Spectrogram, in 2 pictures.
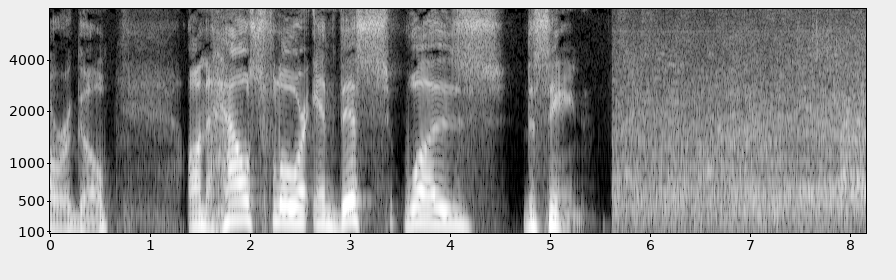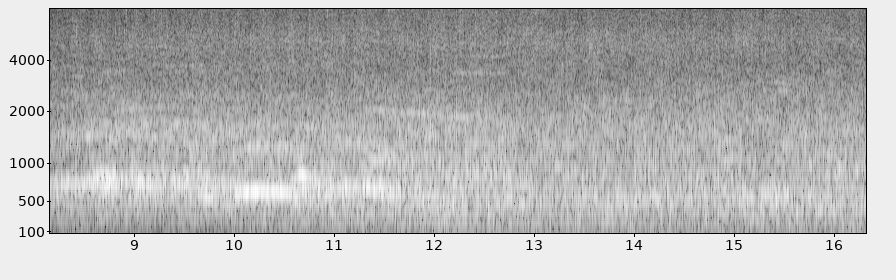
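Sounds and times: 
speech: 0.0 - 5.8
Republicans cheering on the House floor: 5.6 - 16.3.

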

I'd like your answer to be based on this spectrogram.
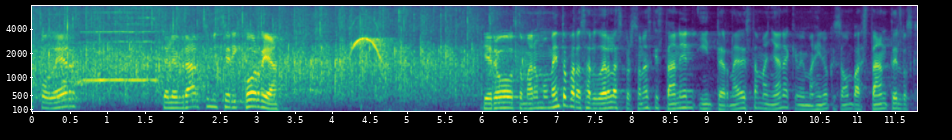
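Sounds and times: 
audience applause: 0.0 - 6.8
speech: 0.2 - 0.8, 1.8 - 3.5, 6.0 - 11.7
high whistle-like tone: 4.3 - 4.9.

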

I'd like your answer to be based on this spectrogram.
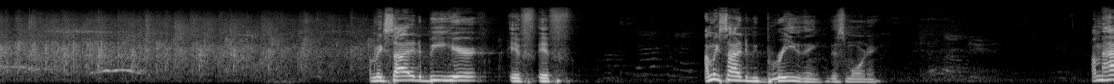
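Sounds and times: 
audience applause: 0.0 - 4.3
speech: 3.7 - 5.7, 7.1 - 8.9, 10.9 - 11.1.

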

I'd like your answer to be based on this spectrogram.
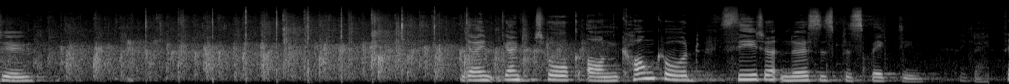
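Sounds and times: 
speech: 0.0 - 0.4, 4.6 - 9.3
audience applause welcoming a speaker: 0.0 - 5.9.

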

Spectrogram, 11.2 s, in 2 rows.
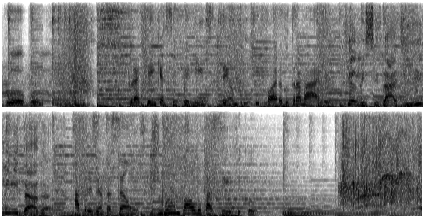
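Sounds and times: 
speech: 0.0 - 1.1, 1.7 - 9.2
music: 0.0 - 11.2
crowd clapping: 10.1 - 11.2.

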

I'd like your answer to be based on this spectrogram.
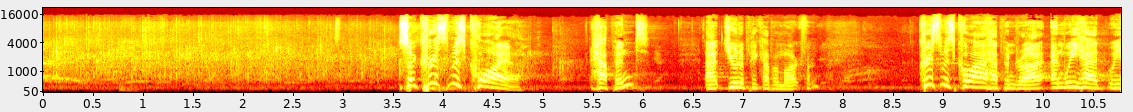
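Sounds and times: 
round of applause: 0.0 - 4.2, 4.8 - 5.4
speech: 3.6 - 4.9, 5.6 - 8.0, 8.8 - 10.7.

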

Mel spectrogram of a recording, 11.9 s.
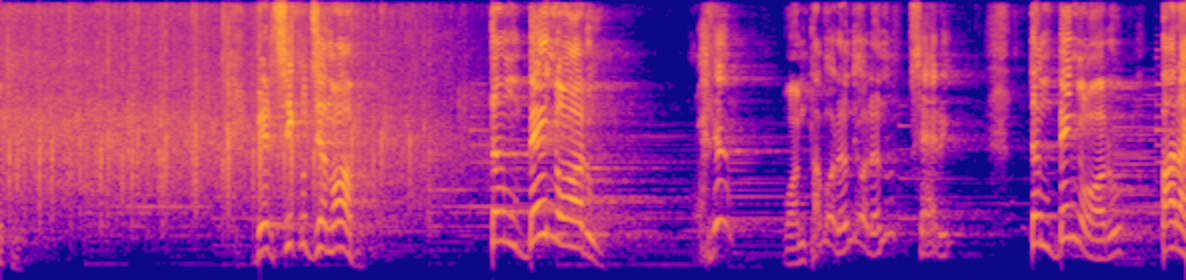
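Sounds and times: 
applause sound effect: 0.0 - 4.9
speech: 2.6 - 3.8, 5.1 - 6.1, 7.0 - 11.8.

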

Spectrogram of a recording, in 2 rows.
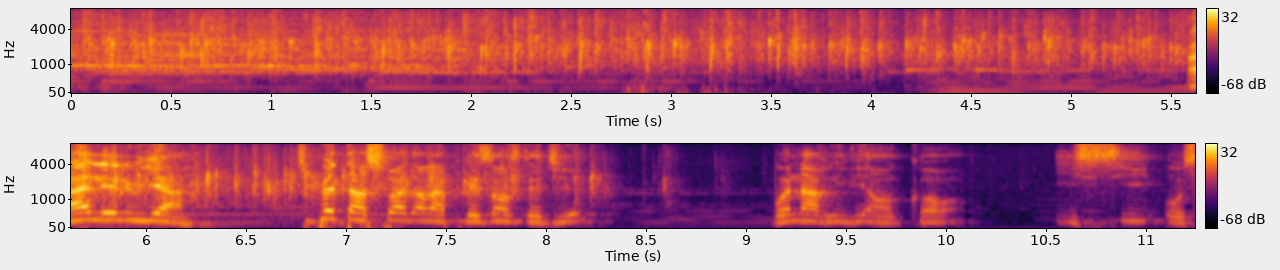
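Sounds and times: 
congregation applauding and cheering: 0.0 - 9.0
sustained keyboard chords: 0.0 - 11.2
speech: 5.6 - 8.3, 9.2 - 11.2.

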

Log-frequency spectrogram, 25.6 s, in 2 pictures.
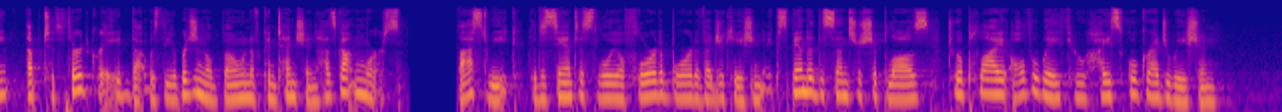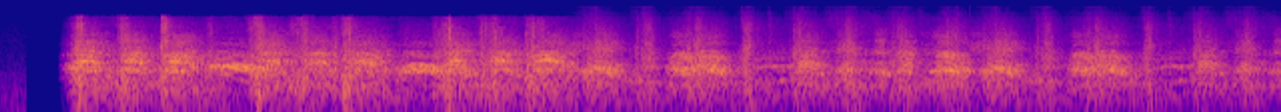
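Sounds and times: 
speech: 0.0 - 12.3
drag queens and supporters chanting at the Florida Statehouse in Tallahassee: 13.4 - 25.6.

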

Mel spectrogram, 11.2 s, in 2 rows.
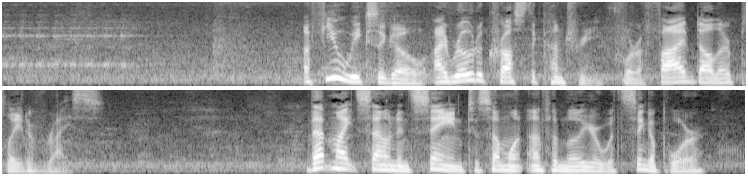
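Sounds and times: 
train: 0.0 - 1.1
speech: 2.2 - 6.4, 7.9 - 11.0.

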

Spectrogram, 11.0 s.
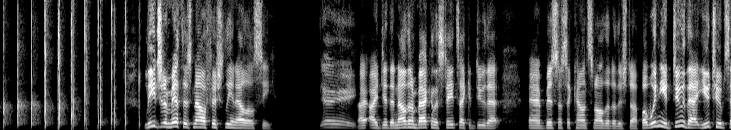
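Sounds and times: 
sharp hand claps: 0.0 - 2.3
speech: 2.2 - 4.2, 4.8 - 10.9.

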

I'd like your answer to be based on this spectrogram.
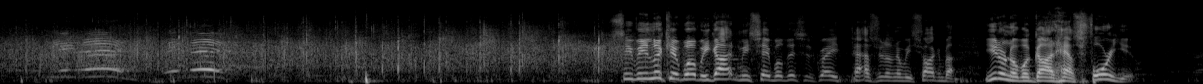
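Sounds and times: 
audience clapping hands in praise: 0.0 - 7.4
speech: 6.2 - 11.4.

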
